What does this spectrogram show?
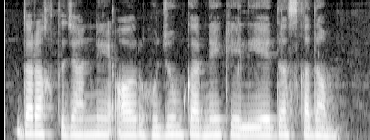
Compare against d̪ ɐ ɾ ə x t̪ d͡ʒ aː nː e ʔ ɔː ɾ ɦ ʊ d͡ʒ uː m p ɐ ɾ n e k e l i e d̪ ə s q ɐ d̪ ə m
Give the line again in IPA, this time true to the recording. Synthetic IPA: d̪ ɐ ɾ ə x t̪ d͡ʒ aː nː e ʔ ɔː ɾ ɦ ʊ d͡ʒ uː m k ɐ ɾ n e k e l i e d̪ ɐ s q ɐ d̪ ə m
